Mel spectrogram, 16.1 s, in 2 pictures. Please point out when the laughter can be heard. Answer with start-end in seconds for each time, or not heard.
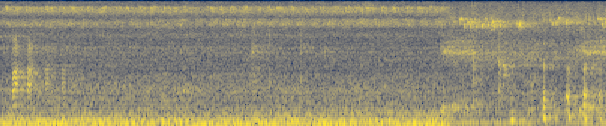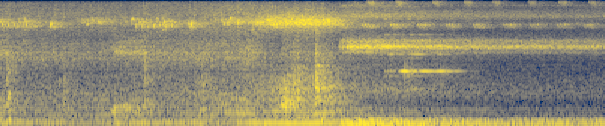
0.1-0.9, 6.6-8.2, 13.2-14.2.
